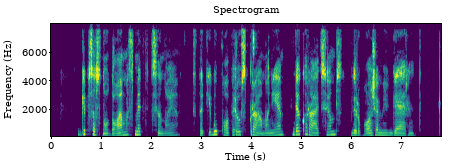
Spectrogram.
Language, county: Lithuanian, Klaipėda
